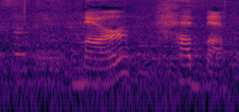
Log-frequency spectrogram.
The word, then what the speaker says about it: مرحبا: Marhaba. And then you can roll your R. Marhaba. Not marhaba. Marhaba.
